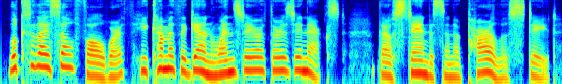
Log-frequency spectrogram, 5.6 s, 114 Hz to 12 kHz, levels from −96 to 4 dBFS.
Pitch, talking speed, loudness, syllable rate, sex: 220 Hz, 180 wpm, -17 LUFS, 5.3 syllables/s, female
